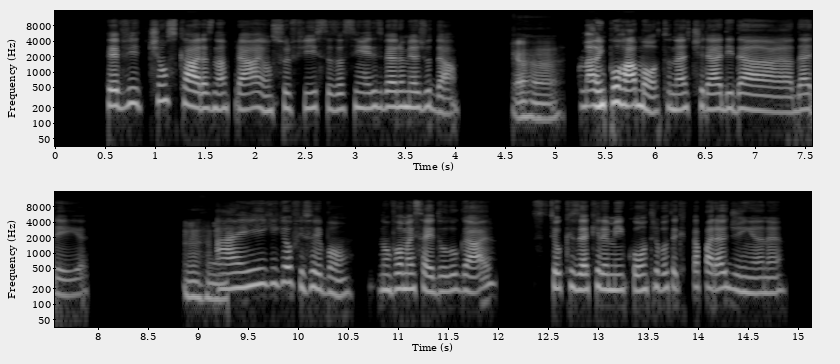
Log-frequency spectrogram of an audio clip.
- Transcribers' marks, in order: none
- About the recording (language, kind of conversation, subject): Portuguese, podcast, Você pode me contar uma história de viagem que deu errado e virou um aprendizado?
